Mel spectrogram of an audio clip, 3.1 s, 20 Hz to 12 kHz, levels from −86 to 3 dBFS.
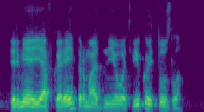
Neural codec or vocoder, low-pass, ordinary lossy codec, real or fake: none; 10.8 kHz; Opus, 24 kbps; real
